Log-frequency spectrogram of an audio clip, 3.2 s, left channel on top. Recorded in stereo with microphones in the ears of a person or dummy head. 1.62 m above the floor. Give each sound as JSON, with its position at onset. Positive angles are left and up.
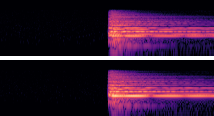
{"t": 1.6, "sound": "a piano", "side_deg": -55, "distance_m": 0.9}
